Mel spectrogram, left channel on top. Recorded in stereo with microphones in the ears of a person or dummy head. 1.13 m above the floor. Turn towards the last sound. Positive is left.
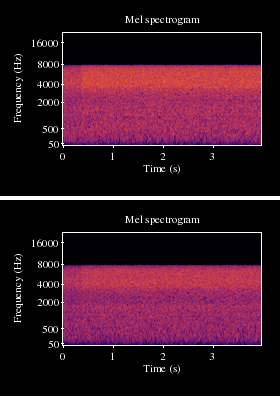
No sound to turn to.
